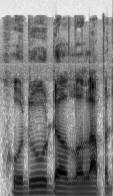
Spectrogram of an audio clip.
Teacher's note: Allahnya dibaca tebal tafhim karena sebelum lafad Allah baris di atas atau Fatah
